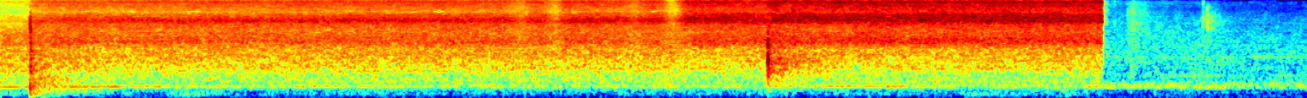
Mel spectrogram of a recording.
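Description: Shop vac running as the vacuum source under a vacuum table, a steady airy hiss of suction through the MDF top as a sheet is held down, with a light tap about four seconds in; it cuts off suddenly shortly before the end.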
